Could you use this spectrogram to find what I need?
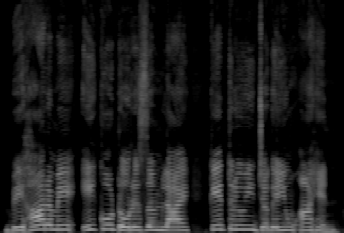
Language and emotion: Sindhi, neutral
